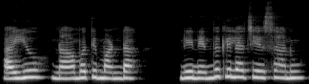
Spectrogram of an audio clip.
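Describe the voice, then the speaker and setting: A woman's voice: sits high, level tone, unhurried, highs cut off. A woman voicing a distraught middle-aged mother who scolds and tearfully pleads with her grown son. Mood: tearful pleading.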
